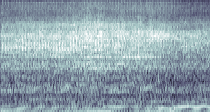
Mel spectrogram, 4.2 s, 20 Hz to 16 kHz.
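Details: 1990 Subaru Sambar dump truck, 660cc four-cylinder, two-wheel drive, 36,000 km: steady, even idle with a smooth low thrum and no knocks or misses; engine running healthy.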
